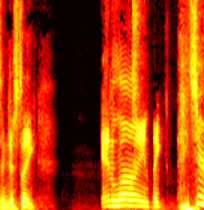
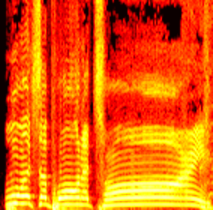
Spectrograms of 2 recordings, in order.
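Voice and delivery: very slow, higher, booming mock Australian; Australian storyteller imitation; 6 semitones higher, much slower than usual. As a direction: stretch each word like a hammed-up Australian storyteller. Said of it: "He would say".

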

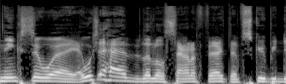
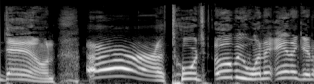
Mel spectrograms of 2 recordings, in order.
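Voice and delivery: dramatic crash; 8 semitones higher than usual. Acted. Reading to the listener as the column falls, in an excited rush.

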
